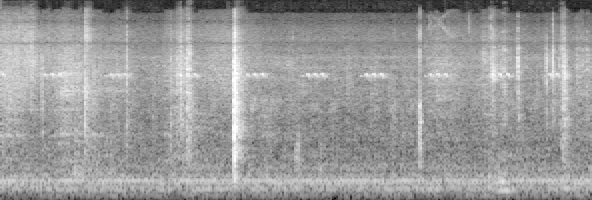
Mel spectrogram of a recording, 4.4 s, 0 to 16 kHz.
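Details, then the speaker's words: Dell Optiplex 745 rescued from a rainstorm, case fan after cleaning and oiling (it had been slow to reach speed): a quiet steady low hum with no scraping or wobble, a few handling clicks; the fan runs smoothly. "And as you can hear, I also did oil up the fan, because the fan was kind of iffy. Didn't seem to want to get to the right speed right away."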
